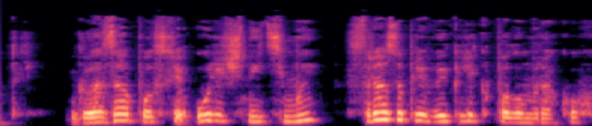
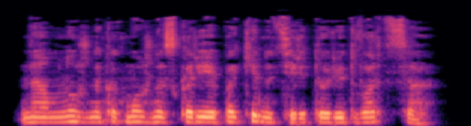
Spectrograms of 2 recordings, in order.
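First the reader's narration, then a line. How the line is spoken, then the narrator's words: Quiet male voice. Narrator (Russian): тихо сказал он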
